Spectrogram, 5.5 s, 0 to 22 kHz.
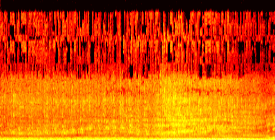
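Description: A Dodge Hellcat V8 at a cars and coffee meet rumbles loudly at idle, then revs once to a deeper, louder roar partway through before settling back, heard nearby without talk.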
